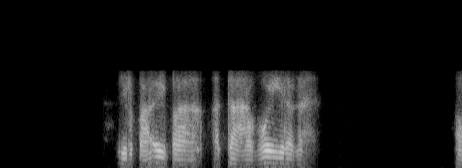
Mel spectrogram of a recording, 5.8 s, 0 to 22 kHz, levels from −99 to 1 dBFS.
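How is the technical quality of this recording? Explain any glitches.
Technical quality is poor throughout. The speech sounds muffled, hoarse and boxy, with consonants smeared together and no air or sparkle at the top. That is G.723.1 codec damage, and it is heavy. The audio is confined to a telephone band of roughly 300 Hz to 3.4 kHz, with nothing above 3.5 kHz, so sibilants and crisp edges vanish. The codec fits a simplified voice model to long 30 ms frames, which matches a bitrate around 6 kbit/s. Because the model updates slowly, quick transitions blur and the voice takes on a rough, synthetic grain.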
